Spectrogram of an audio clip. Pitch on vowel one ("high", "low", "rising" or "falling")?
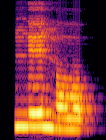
high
